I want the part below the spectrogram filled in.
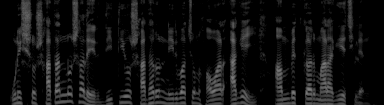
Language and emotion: Bengali, neutral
